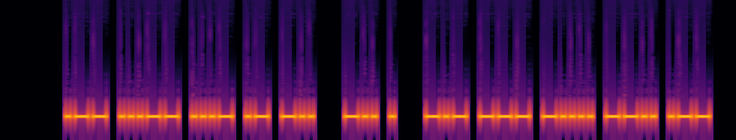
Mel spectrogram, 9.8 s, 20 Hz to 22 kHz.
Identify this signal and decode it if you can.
Morse code, heard as a keyed tone, about 20 wpm, 700 Hz. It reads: W3VAD DE KO6ZW
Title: USA Callsign DE Callsign - 5 Characters - 20wpm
